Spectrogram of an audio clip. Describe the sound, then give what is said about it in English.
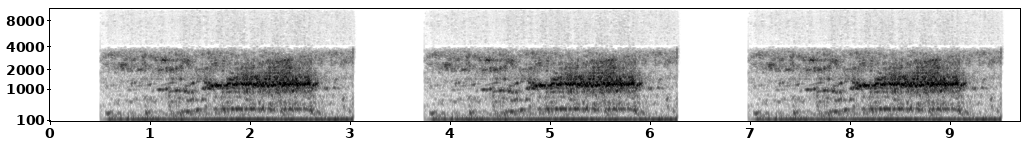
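A low, rumbling growl, taken from a phone video recording and played with noise reduction, plays three times in identical bursts of about two and a half seconds each, separated by silence, with a steady low drone and a slightly filtered, processed tone. “And here is the second growl with noise reduction.”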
